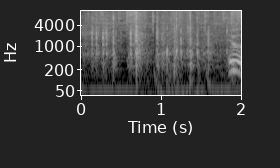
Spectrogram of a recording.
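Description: Faint clicks and crinkles of a clear plastic box being handled and opened. A man's "Ooh" comes near the end.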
